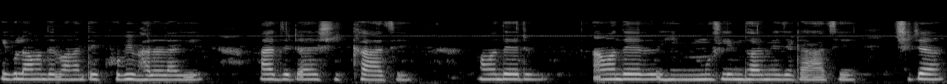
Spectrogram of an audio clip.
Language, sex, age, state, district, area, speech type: Bengali, female, 18-30, West Bengal, Dakshin Dinajpur, urban, spontaneous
